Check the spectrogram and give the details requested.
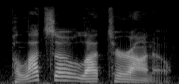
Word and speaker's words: Palazzo Laterano: Palazzo Laterano.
